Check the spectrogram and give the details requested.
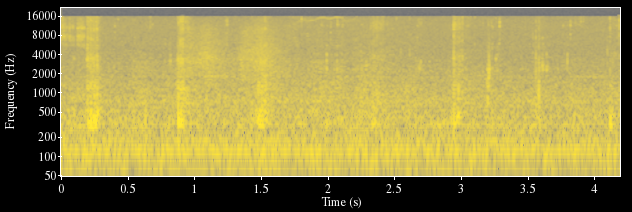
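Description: A person chewing a bite of crunchy Wasa light rye cracker topped with a soft cheese spread: faint, irregular crunches, about two a second.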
